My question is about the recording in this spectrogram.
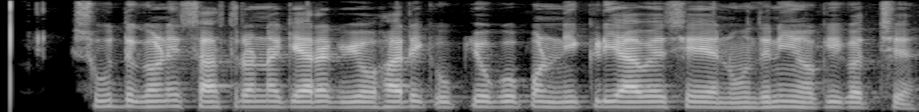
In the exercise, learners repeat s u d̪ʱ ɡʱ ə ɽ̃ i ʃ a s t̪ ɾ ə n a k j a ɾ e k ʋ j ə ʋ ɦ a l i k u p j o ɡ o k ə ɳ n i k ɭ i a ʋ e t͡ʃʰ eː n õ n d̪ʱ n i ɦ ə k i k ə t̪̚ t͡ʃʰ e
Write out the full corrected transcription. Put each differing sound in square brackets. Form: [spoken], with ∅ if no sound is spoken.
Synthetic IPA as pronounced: s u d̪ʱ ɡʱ ə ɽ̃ i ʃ a s t̪ ɾ ə n a k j a ɾ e k ʋ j ə ʋ ɦ a [ɾ] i k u p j o ɡ o [p] ə ɳ n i k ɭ i a ʋ e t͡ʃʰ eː n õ n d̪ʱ n i ɦ ə k i k ə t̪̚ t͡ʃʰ e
